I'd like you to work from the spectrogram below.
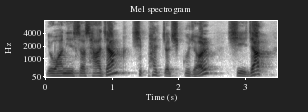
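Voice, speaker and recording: A middle-aged man preaching a Sunday sermon in a lively, animated voice. He reads scripture with slow weight. He jumps between loud, emphatic bursts and hushed, near-whispered lines. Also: medium pitch. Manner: reads scripture slowly and deliberately. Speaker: pastor.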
